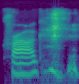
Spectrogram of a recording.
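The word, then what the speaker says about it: CRCOG: together um with with krog and um the Connecticut energy Network and pace so just a quick overview of the capital region Council of governments which we call krog second C is silent um we're a thousand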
